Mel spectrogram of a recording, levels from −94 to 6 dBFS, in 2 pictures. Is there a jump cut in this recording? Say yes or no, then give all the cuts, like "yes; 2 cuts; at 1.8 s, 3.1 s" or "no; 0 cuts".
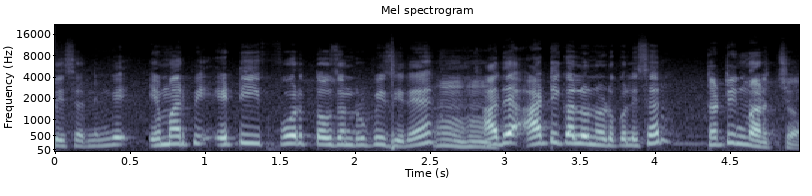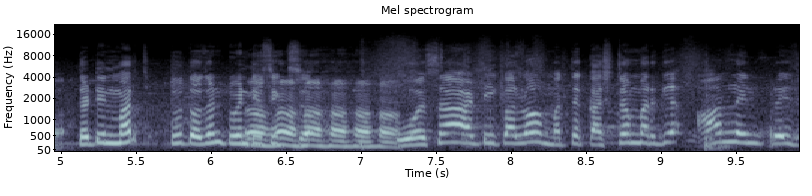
no; 0 cuts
